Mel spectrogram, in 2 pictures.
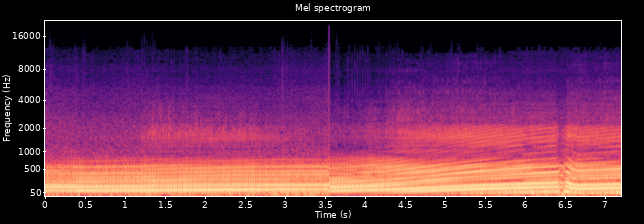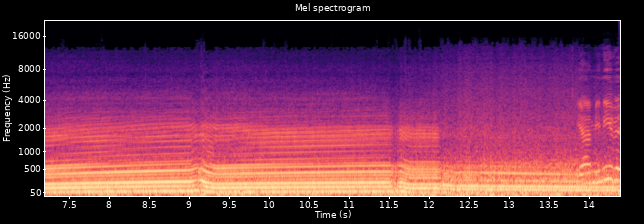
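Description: A Yamaha XSR700 motorcycle with an M4 exhaust accelerates hard on a freeway. The loud engine note climbs through the gears, dropping sharply at each shift, with heavy wind rush and a rider's voice underneath.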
